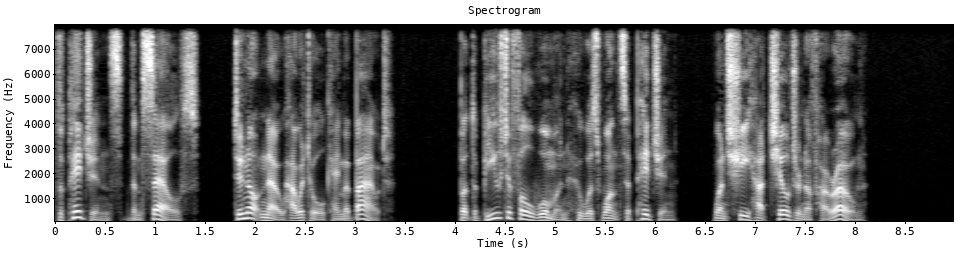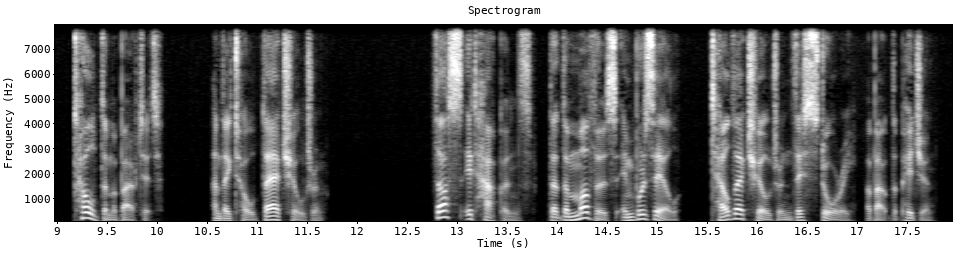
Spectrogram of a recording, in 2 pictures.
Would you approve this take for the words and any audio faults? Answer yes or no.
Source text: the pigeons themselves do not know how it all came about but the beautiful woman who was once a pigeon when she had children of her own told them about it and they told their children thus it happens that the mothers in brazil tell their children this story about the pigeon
yes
